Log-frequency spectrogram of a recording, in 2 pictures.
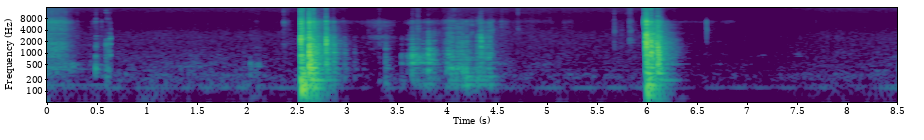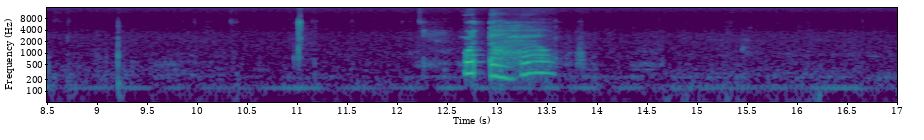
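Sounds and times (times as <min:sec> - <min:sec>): plastic figures knocking on cardboard: 0:02.5 - 0:03.0, 0:06.0 - 0:06.3.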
